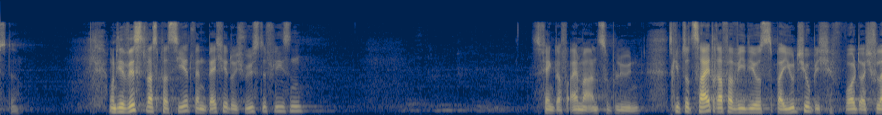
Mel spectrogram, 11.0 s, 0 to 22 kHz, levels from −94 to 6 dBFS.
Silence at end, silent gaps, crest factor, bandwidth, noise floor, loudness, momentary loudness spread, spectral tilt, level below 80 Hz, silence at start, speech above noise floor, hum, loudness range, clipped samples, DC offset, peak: 0 s; none; 28 dB; 10 kHz; -72 dBFS; -26 LUFS; 17 LU; -2.5 dB/octave; -80 dBFS; 0 s; 45 dB; none; 15 LU; under 0.1%; under 0.1%; -2 dBFS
